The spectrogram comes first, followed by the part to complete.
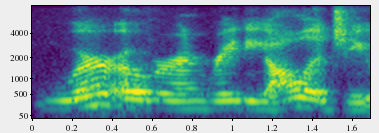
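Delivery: ordinary talk, nothing marked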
